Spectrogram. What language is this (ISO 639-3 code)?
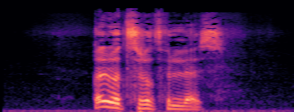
kab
